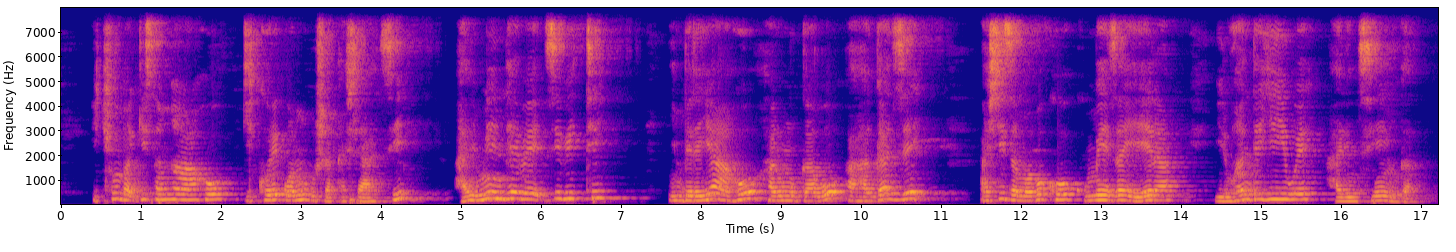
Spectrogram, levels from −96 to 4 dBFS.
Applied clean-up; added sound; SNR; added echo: none; none; none; reverberation time 0.6 s.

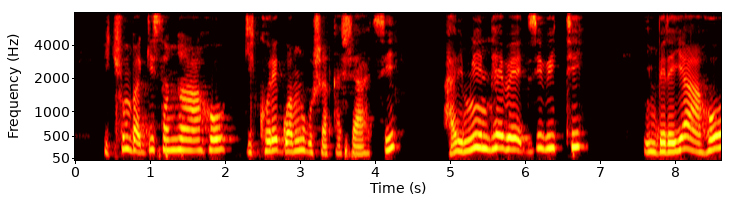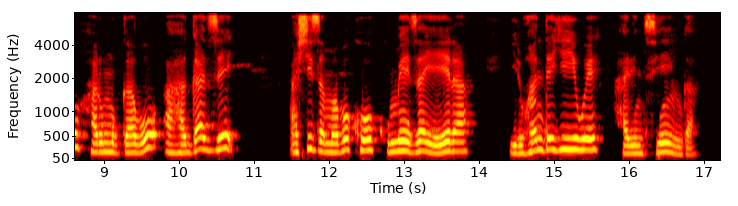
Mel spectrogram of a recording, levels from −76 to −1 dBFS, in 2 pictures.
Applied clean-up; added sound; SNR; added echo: none; none; none; none.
